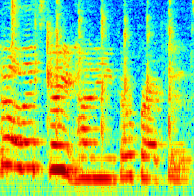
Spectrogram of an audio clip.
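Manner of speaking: motherly voice. Retelling mom's reply to a kid's playing: imitating mom. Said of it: "and she'd be like".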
